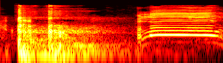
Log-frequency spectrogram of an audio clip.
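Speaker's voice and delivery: high, tentative mock call; calling for service. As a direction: call up at the order window. Calling out at taco truck window.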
